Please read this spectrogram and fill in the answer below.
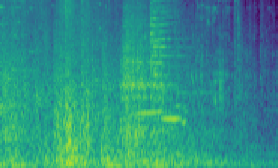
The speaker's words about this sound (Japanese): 視界から一旦消えた SUV は左に右に蛇行し、そのまま鼓門の一方の柱に大きな音を立てて衝突した。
